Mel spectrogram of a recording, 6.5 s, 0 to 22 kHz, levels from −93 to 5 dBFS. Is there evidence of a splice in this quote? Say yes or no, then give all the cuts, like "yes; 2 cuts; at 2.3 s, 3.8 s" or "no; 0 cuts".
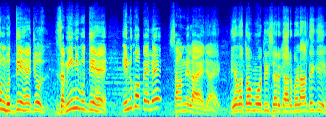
yes; 1 cut; at 4.6 s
